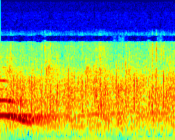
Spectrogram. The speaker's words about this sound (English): And could the church say amen? Let's give him a hand clap of praise again. Thank you, Jesus.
